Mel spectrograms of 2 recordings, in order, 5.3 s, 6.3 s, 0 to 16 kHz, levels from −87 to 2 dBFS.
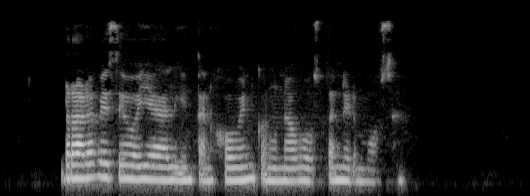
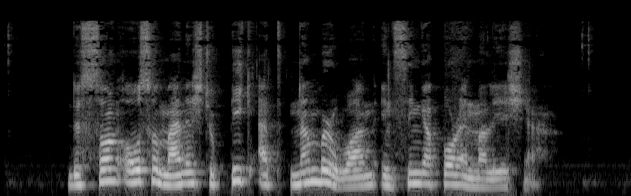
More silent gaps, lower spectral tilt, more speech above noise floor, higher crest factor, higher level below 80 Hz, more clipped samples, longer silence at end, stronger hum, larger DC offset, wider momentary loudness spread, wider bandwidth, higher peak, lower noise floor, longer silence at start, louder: neither; about the same, -5.5 dB/octave vs -6 dB/octave; first, 59 dB vs 51 dB; about the same, 20 dB vs 18 dB; about the same, -68 dBFS vs -66 dBFS; neither; first, 1.25 s vs 0.9 s; neither; neither; first, 14 LU vs 9 LU; about the same, 11.5 kHz vs 11.5 kHz; first, -4 dBFS vs -8 dBFS; first, -81 dBFS vs -76 dBFS; about the same, 0.6 s vs 0.7 s; first, -23 LUFS vs -26 LUFS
